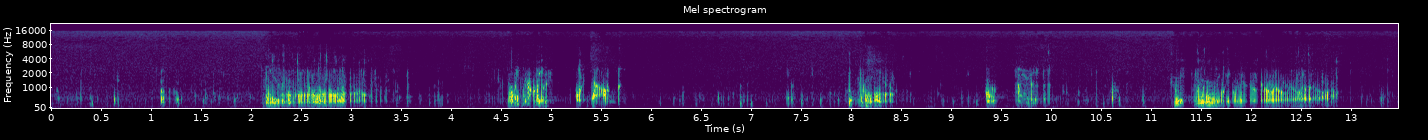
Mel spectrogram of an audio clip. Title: everyone's at the beach summer stomach growling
